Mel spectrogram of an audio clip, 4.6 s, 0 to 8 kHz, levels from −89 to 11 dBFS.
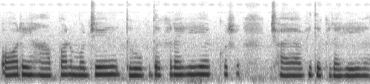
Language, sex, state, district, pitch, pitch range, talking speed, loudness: Hindi, female, Uttar Pradesh, Lalitpur, 225 Hz, 210-235 Hz, 180 wpm, -14 LUFS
